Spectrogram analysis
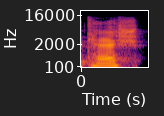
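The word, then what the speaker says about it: Kesh: Search the cash jig. The cash is spelled ke, right?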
